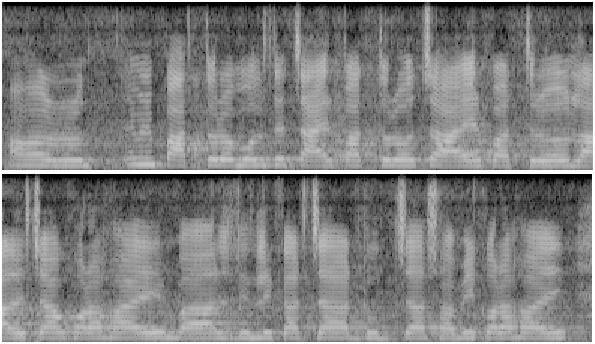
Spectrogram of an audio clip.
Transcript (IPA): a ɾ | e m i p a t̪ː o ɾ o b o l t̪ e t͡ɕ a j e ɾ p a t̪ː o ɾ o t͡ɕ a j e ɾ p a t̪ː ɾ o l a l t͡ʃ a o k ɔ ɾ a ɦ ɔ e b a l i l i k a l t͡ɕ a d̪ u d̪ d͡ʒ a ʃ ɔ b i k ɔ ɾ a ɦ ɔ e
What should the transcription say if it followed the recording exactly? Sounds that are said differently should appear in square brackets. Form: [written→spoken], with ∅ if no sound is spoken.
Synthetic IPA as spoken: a ɾ | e m i p a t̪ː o ɾ o b o l t̪ e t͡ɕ a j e ɾ p a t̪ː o ɾ o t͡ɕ a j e ɾ p a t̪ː ɾ o l a l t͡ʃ a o k ɔ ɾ a ɦ ɔ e b a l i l i k a [l→ɾ] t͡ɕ a d̪ u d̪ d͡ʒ a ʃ ɔ b i k ɔ ɾ a ɦ ɔ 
